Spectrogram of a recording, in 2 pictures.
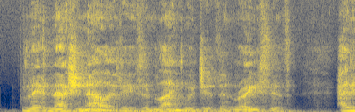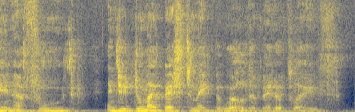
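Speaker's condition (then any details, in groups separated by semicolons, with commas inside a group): Parkinson's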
